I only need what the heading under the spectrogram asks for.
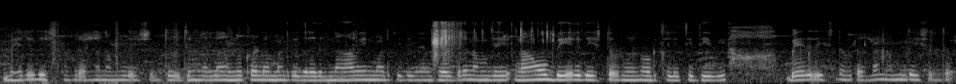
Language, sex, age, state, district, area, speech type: Kannada, female, 18-30, Karnataka, Uttara Kannada, rural, spontaneous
